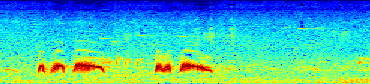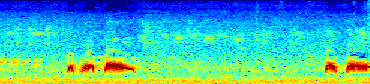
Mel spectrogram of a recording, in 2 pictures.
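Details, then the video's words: Lure calling of spotted doves, kacuk and village birds: soft two-part coos, a brief note then a longer falling one, repeated roughly every two seconds with quiet gaps between. "Pikat Tekukur Kacuk dan Tekukur Kampung"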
